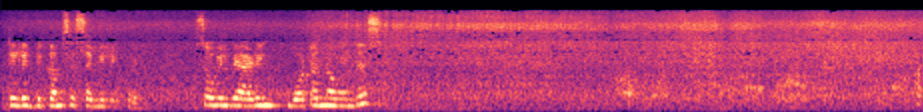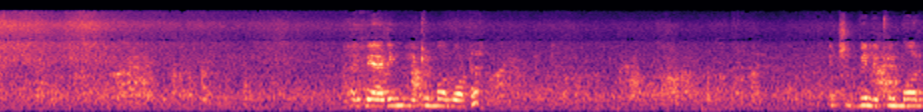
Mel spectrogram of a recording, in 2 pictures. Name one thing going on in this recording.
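A metal spoon scrapes and stirs in a pan.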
